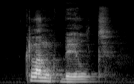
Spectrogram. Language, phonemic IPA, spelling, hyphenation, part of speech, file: Dutch, /ˈklɑŋk.beːlt/, klankbeeld, klank‧beeld, noun, Nl-klankbeeld.ogg
- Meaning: 1. sound image (total spectrum of a sound or totality of the experience of a sound) 2. image used as a visual support in training or educating about speech sounds, e.g. in logopaedics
